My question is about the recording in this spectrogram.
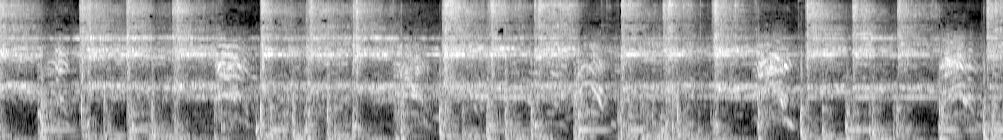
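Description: Several double-headed barrel drums played together in a fast, steady rhythm, each beaten with a stick on one head and the bare hand on the other. Hand cymbals clash along with the drums.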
